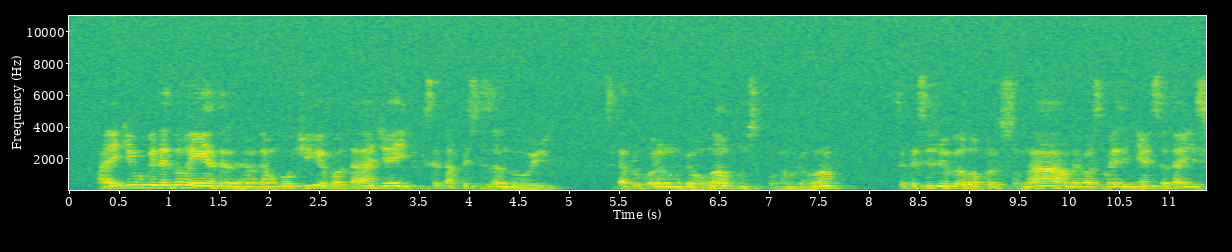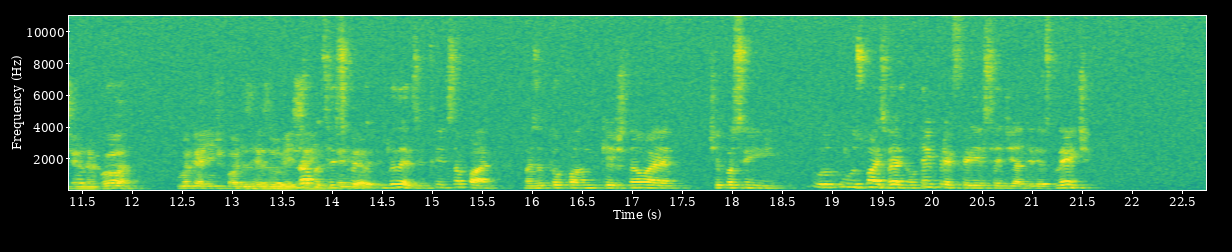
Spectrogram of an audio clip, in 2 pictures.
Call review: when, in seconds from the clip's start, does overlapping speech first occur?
13.0 s

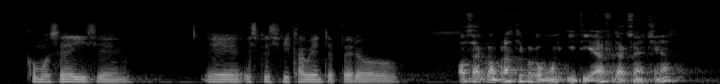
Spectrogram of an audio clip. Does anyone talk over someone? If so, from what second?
none

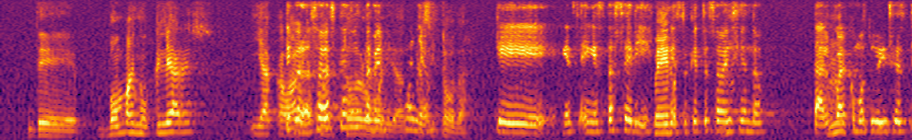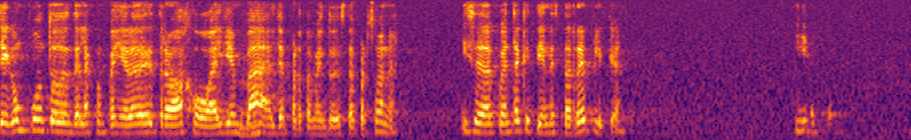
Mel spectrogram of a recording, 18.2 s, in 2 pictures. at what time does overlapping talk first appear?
2.9 s

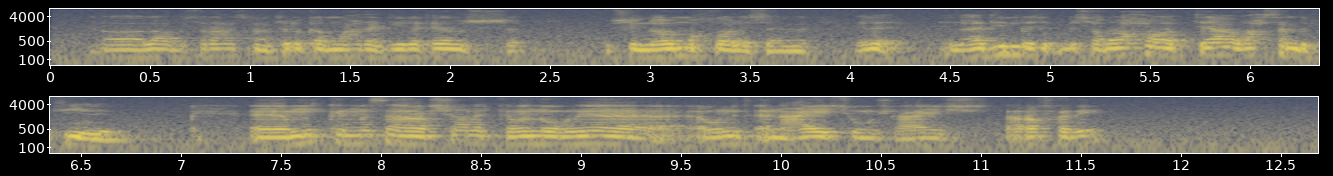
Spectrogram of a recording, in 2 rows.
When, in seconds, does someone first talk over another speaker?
none

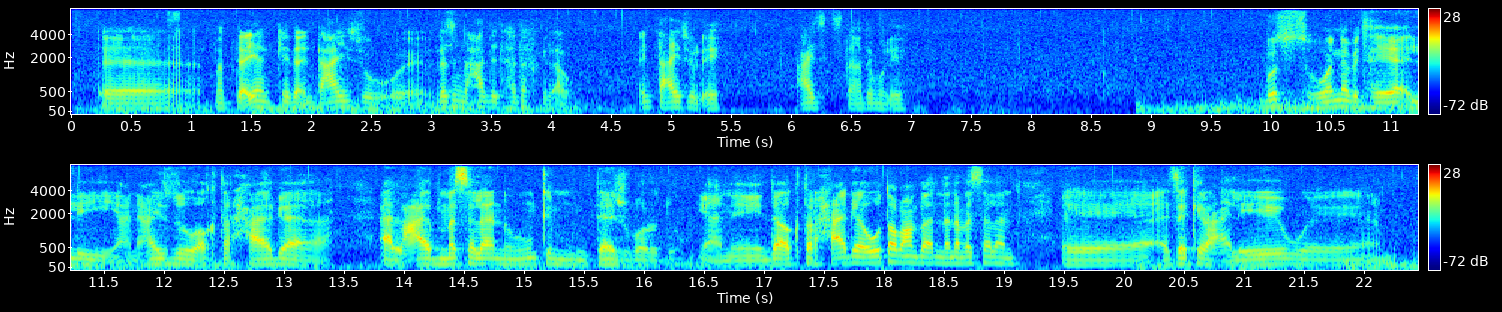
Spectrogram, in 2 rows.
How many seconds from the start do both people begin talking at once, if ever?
none

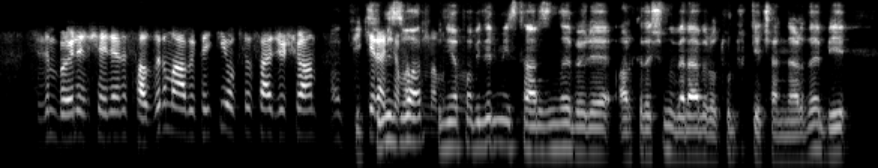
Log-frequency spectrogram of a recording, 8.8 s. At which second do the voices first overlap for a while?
3.6 s

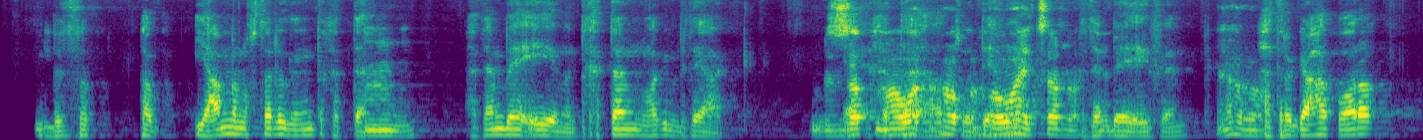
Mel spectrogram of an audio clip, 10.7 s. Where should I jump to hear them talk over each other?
6.3 s

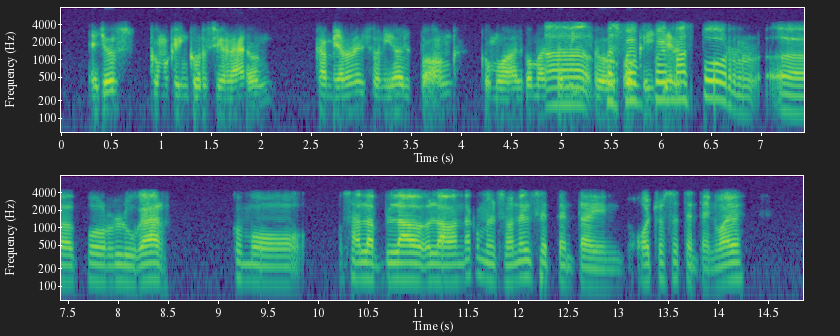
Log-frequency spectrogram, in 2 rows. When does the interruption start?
4.8 s

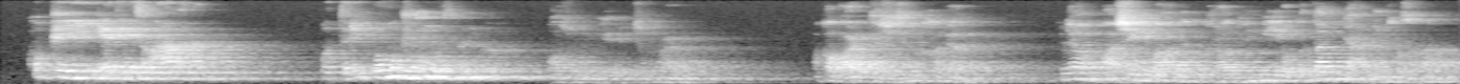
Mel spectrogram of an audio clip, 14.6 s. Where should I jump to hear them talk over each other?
none

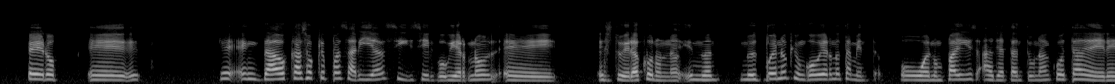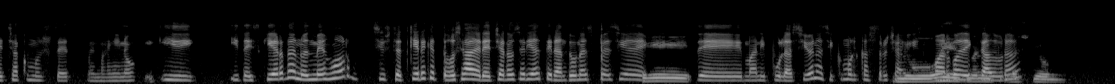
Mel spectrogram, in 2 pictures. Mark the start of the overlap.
20.1 s

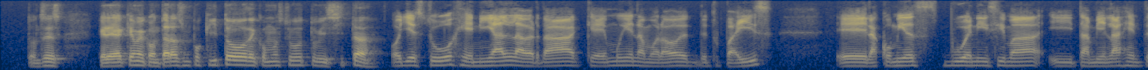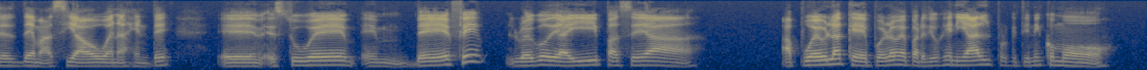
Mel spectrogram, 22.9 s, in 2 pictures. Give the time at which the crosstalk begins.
none

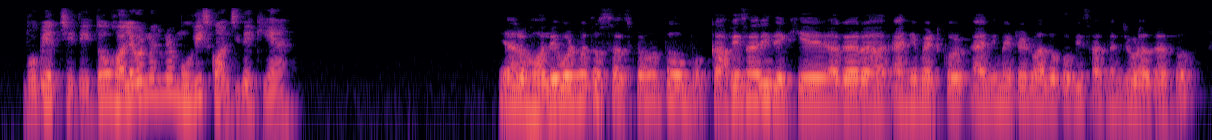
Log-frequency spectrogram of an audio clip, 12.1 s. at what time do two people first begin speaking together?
none

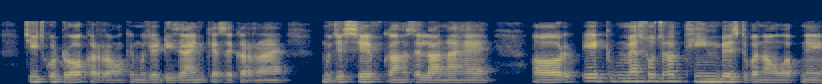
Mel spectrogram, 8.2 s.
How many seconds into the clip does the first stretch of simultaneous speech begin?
none

